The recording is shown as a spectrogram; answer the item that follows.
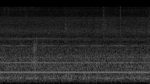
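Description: Steady electrical hum with a thin high whine over a hiss, the room tone of a lab full of running equipment. There is a faint click about half a second in.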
